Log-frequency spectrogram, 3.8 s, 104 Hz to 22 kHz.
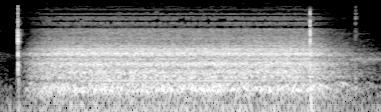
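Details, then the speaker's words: Ducati 1199 Panigale with manual cooling fan override switch; steady, even airy whoosh at constant pitch, no ticking or scraping; radiator cooling fan running normally. "the other mod is I've got a manual override for the cooling fan because it's ridiculous having to wait for it to come on 103 degrees sitting in traffic so I can just override it"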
